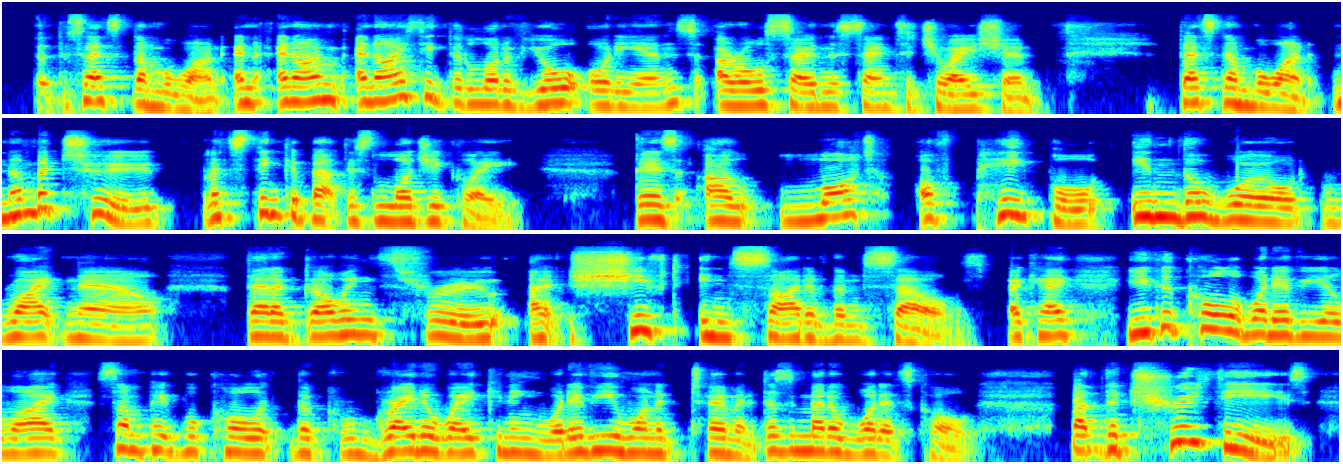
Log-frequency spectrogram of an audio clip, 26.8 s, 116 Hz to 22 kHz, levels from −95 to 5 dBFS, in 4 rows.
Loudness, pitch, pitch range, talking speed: -17 LUFS, 190 Hz, 175-210 Hz, 185 wpm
